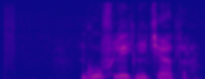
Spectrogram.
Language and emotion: Russian, neutral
